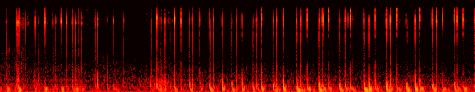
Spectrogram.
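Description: A rock salt lamp is fast-scratched and tapped with the fingers, producing a rapid, uneven stream of short, dry taps and scratchy clicks. Each tap combines a soft low thump with a bright, crisp tick that dies away instantly. The sound is quiet overall, with a brief lull about a second in before the tapping resumes.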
